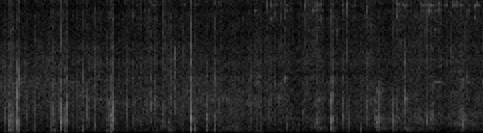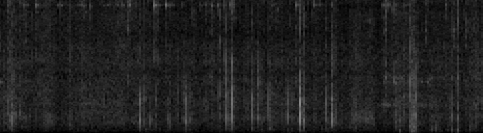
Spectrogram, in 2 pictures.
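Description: Long blue nails tap and scratch the side of a red leather handbag, which sounds hollow and soft. Quiet, dry, short taps arrive in irregular bursts over a soft scratchy rustle, centered in the midrange with a little bright hiss and no low end.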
